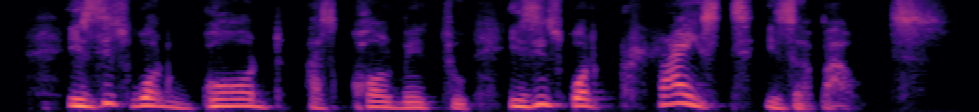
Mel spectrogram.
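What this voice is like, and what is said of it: Passionate, emphatic preaching delivery. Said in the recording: “saying this with passion”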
